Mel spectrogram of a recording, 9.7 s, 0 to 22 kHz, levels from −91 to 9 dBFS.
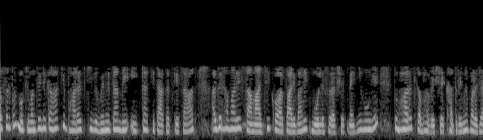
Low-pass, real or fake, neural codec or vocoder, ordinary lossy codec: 3.6 kHz; real; none; none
